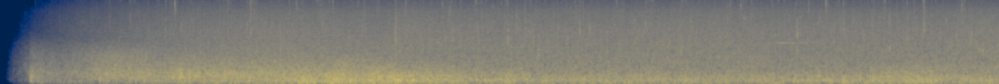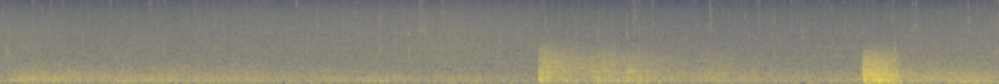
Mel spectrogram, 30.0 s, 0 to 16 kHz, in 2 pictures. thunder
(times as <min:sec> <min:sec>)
0:23.0 0:26.3, 0:27.9 0:29.9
